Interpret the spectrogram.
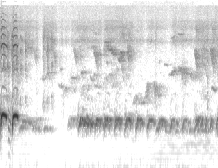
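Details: Local zebra dove song used as a lure for other doves: a loud paired note opens, then a long wavering purring trill of soft, rapidly repeated coos continues steadily.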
